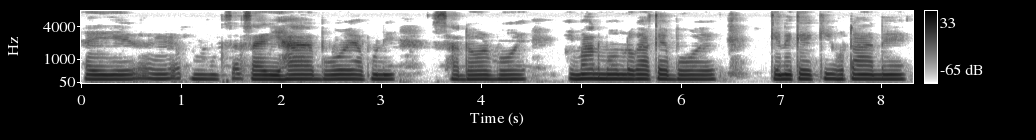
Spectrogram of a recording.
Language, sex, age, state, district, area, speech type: Assamese, female, 45-60, Assam, Sivasagar, rural, spontaneous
